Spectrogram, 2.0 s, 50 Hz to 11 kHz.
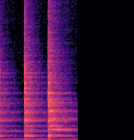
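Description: A short intro jingle of struck, bell-like notes, three in quick succession about 0.4 s apart, each ringing briefly and fading.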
